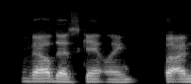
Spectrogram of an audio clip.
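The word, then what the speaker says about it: Valdes-Scantling: what's the how do you What's pronounce his his name? name? Marquez Valdez Scantling. What's his Marquez first name? Valdez Scanlon. Marquez Valdez Scanlon. Should we final it? Scantling.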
